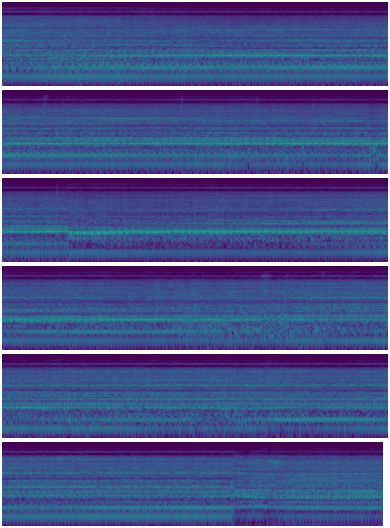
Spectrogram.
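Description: Challenger rubber-track tractor's diesel engine running steadily as the tractor pushes silage with its front blade. The engine note changes abruptly twice.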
